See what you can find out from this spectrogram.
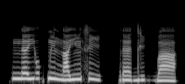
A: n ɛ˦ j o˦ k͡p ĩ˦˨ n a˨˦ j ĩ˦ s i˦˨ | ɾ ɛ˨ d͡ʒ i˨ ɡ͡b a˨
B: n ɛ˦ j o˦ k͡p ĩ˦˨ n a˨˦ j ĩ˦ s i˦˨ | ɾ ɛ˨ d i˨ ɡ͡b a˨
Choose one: B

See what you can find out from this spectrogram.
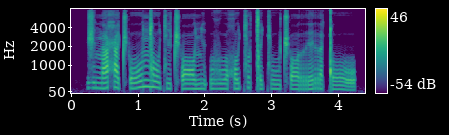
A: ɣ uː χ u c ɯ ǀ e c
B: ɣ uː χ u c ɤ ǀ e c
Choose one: B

